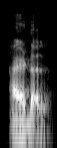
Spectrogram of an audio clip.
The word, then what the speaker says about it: idle: तीसरा, जैसे कि हमने बोला IDOL, आइडल। क्या पढ़ते हैं इसको? आइडल। ये देखिए IDLE, इसको भी क्या पढ़ेंगे? आइडल।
